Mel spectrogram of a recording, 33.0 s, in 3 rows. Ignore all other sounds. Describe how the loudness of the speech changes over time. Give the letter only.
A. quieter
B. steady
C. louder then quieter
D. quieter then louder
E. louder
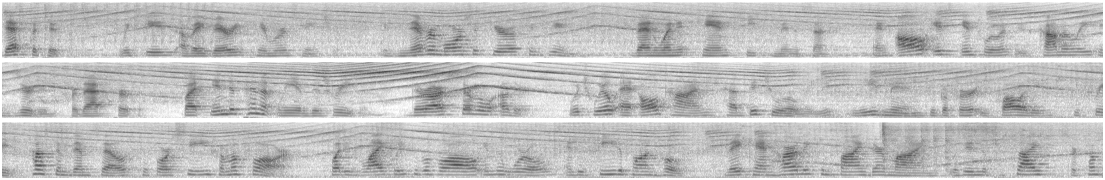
B.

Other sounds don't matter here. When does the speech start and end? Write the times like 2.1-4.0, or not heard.
0.0-32.9.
